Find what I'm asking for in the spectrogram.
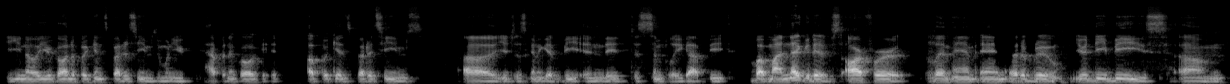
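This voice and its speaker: A man's voice: a bass voice, level tone, normal speed, a little mellow. A man co-hosting a sports podcast, giving casual analysis of games. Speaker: podcast co-host.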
